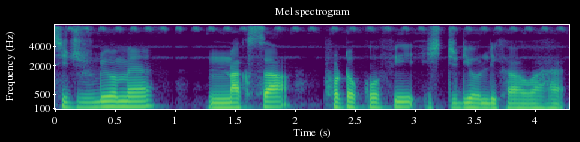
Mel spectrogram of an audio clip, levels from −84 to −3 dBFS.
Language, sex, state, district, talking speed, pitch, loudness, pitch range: Hindi, male, Jharkhand, Palamu, 140 wpm, 130 Hz, -21 LUFS, 115-140 Hz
